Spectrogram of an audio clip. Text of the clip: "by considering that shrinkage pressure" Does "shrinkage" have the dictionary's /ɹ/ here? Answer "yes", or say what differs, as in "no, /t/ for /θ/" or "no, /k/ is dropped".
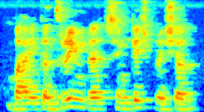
no, /ɹ/ is dropped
